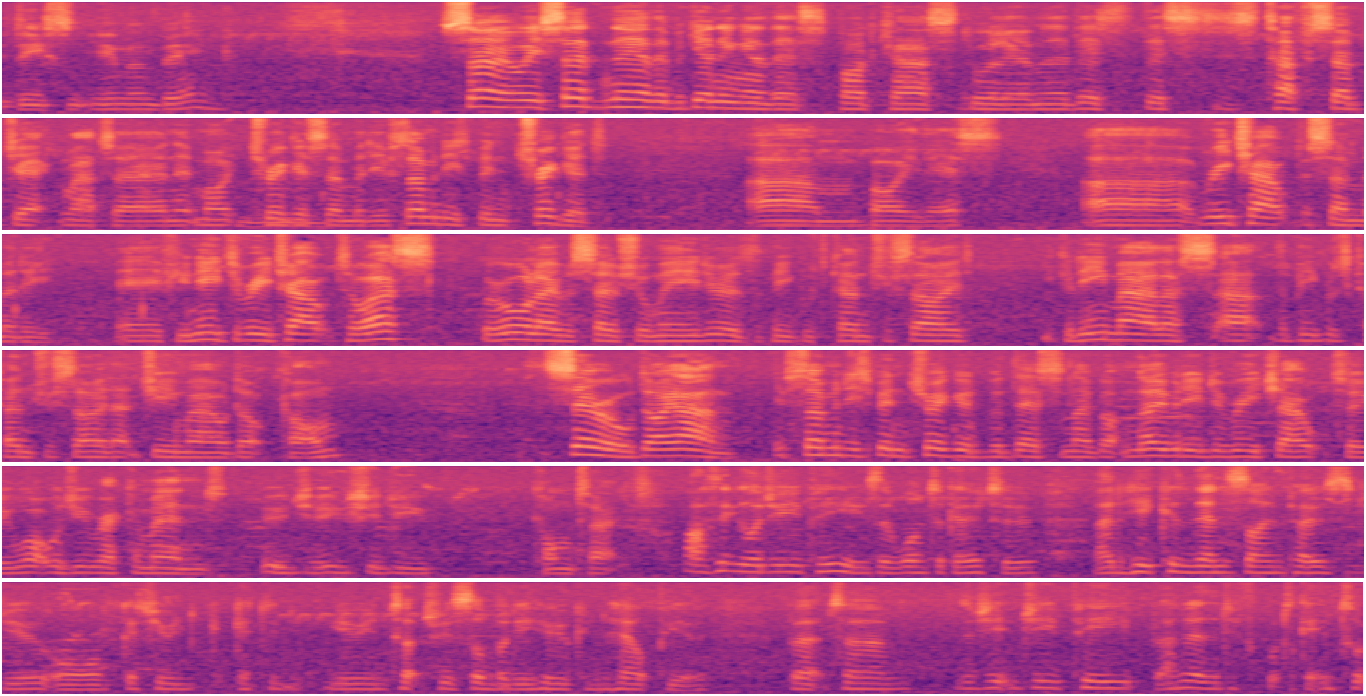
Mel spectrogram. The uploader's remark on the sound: Recorded on the balcony of the home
